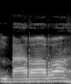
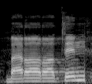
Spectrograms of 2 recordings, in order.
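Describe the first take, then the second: First: بارارہ with final "-tin" turned to h; pausal ha ending. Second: باراراتن ending in a sounded "-tin"; full form with tanween. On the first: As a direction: end بارارہ on a breathed h. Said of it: "بلکہ اس کو ہا سے بدلنا ہے". (بارارہ کے آخر میں ہا کی آواز نکالیں) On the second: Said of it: "وقفاً". (باراراتن کو تنوین کے ساتھ پورا پڑھیں) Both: Shown as a demonstration.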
